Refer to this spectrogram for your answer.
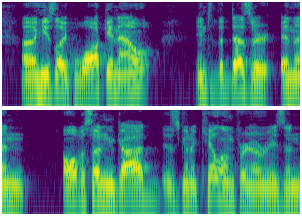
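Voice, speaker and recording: A man's fairly high voice at a fairly quick pace, ordinary pitch variation, quiet background. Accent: American. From US Midwest, Michigan. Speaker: YouTube comedian. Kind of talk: casual chat.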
